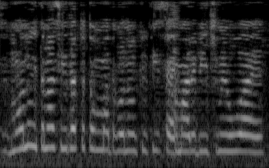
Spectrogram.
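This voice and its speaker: A woman's voice: high voice, steady tone, fast talker, darkish tone. A woman arguing in a personal phone call, speaking in an insistent, accusatory and confrontational manner. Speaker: caller in a private phone dispute. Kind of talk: heated personal phone conversation. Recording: noisy phone call recording, vehicle sounds.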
